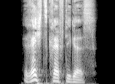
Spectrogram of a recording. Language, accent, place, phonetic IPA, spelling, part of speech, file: German, Germany, Berlin, [ˈʁɛçt͡sˌkʁɛftɪɡəs], rechtskräftiges, adjective, De-rechtskräftiges.ogg
- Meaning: strong/mixed nominative/accusative neuter singular of rechtskräftig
